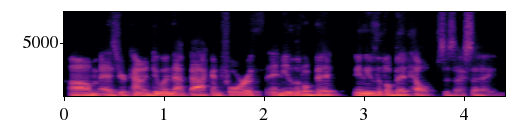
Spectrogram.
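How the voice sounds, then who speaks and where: A man's voice: mid-range voice, steady tone, a little fast, darkish tone. A man speaking on a career panel in a loose, rambling way, restarting and repeating words often. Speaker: panelist from a business chamber. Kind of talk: casual panel discussion.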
